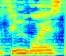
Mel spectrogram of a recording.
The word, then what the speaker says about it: Finvoice: Genau, also erstmal der Name Finvoice, das ist einmal das englische Wort Invoice für, für Rechnung ne, und dann halt das F für Finanzen. Ja? Ah. ja, du hast es richtig gesagt.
